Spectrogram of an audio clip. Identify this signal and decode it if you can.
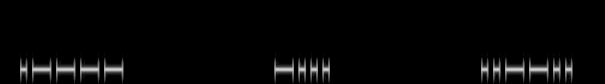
Morse code, heard as a keyed tone, about 20 wpm, spaced as for 5 wpm, 700 Hz. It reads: 1B?
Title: 229 Lesson 37e - Letter x - Three Characters 20wpm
